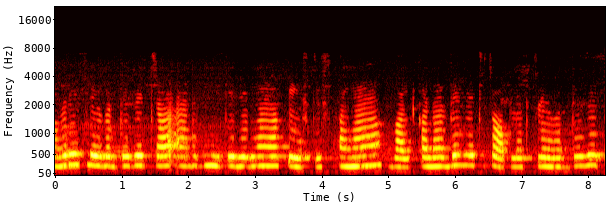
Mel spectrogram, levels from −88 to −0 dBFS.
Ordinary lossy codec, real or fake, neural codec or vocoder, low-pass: none; real; none; 7.2 kHz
